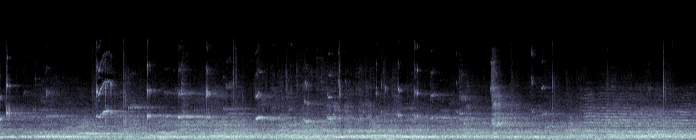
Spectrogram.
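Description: Live sound of a basketball game in a large gym: indistinct voices echoing in the hall, a basketball dribbled on the hardwood court, and many short high squeaks of sneakers on the floor.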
